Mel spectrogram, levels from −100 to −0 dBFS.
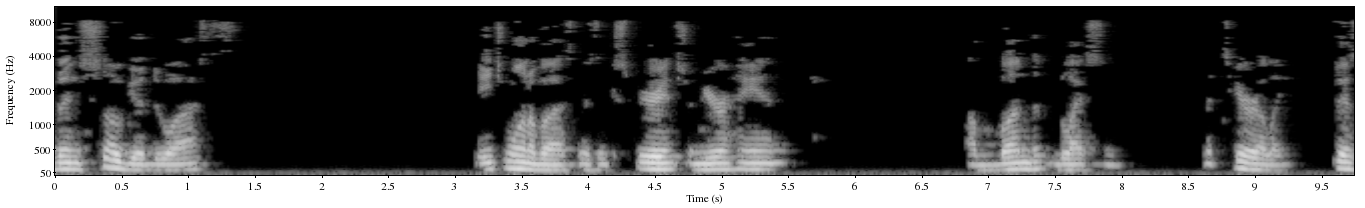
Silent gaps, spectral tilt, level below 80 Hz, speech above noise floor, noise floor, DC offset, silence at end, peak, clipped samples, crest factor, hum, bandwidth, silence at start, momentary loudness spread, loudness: none; -8 dB/octave; -52 dBFS; 38 dB; -58 dBFS; under 0.1%; 0 s; -2 dBFS; under 0.1%; 20 dB; none; 8.6 kHz; 0 s; 19 LU; -21 LUFS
